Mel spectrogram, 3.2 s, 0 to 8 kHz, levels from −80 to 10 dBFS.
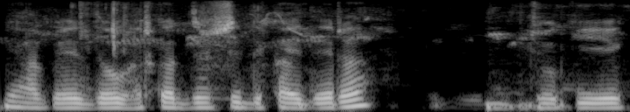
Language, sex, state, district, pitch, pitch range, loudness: Hindi, male, Chhattisgarh, Raigarh, 125 Hz, 125-130 Hz, -19 LUFS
